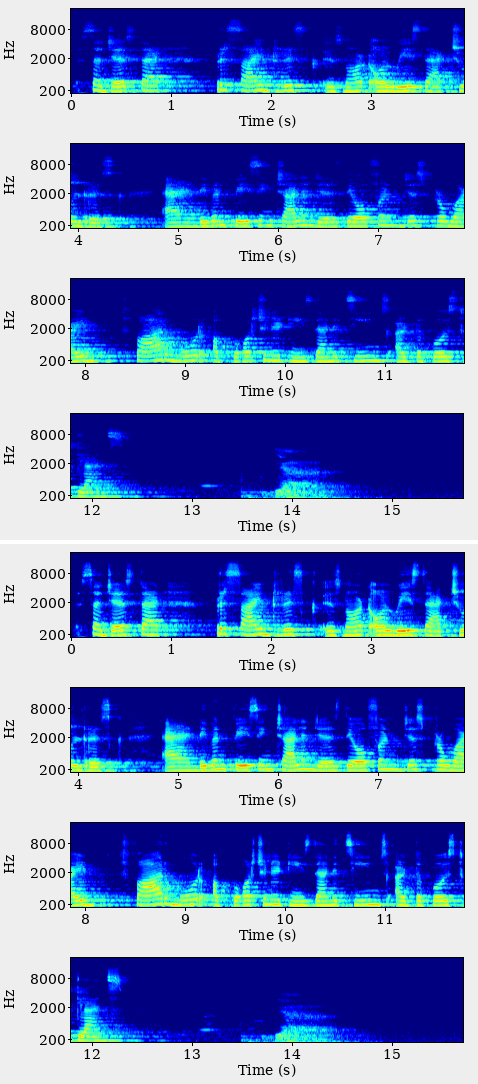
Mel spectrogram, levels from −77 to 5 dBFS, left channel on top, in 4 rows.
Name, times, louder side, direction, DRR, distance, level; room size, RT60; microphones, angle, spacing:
voice 1, 0.2-1.2 1.5-4.3 4.8-8.1 8.5-12.2, right 3 dB, 40° right, 10 dB, 0.6 m, -26 dB
voice 2, 13.5-14.3, left 1 dB, 45° left, -1 dB, 2.8 m, -38 dB
14.0 x 5.9 x 5.6 m, 1.1 s
head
